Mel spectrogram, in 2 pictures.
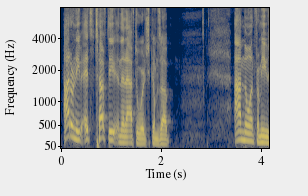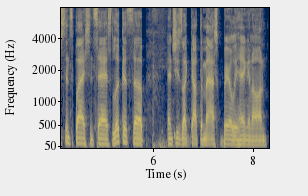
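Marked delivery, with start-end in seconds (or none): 0.0-1.1 very high, flustered Houston twang; thick Houston accent. Retold or imitated. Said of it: "someone with a thick accent like that". 3.5-5.9 lightly imitated Houston twang; thick Houston accent. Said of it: "someone with a thick accent like that".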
